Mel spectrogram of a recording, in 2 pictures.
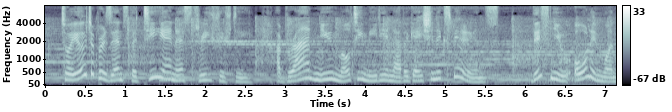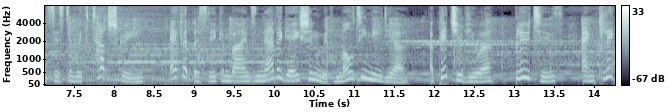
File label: Mid Atlantic VO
